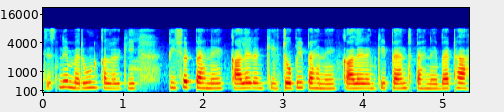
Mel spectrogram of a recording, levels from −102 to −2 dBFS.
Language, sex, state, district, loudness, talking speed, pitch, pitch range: Hindi, female, Jharkhand, Garhwa, -18 LUFS, 215 wpm, 230 Hz, 220-240 Hz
